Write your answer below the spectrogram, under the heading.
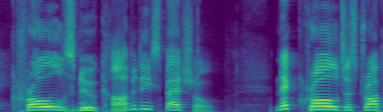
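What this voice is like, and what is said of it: Usual voice. Nothing is said of it.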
